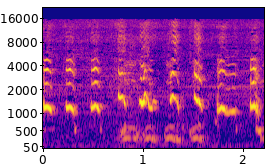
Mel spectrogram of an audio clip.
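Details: Small Yorkshire Terrier in a grooming salon, giving a quick series of about nine high, whining yips with a bent, slightly falling pitch, roughly four per second, each short and harmonic-rich, in a quiet room.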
